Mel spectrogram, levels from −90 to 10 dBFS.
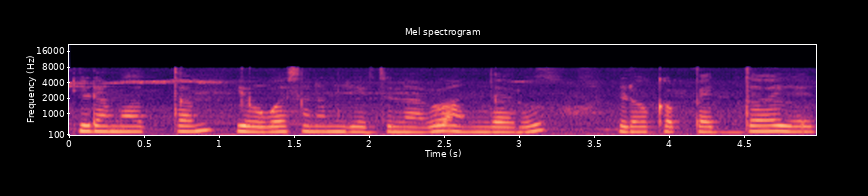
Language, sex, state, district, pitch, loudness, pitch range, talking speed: Telugu, female, Andhra Pradesh, Sri Satya Sai, 225 Hz, -16 LUFS, 220-240 Hz, 120 wpm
